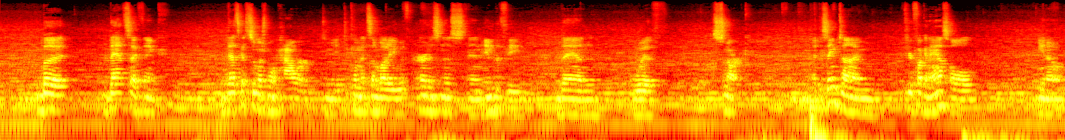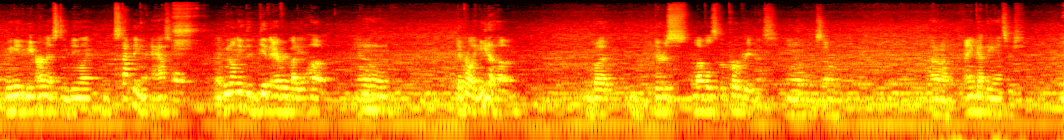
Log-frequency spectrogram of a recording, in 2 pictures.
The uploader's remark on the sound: From the van.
